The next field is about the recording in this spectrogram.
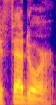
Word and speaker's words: Fedor: If we were in Hungary, you would say Fedor, Robert. Fedor. But we're not in Hungary.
